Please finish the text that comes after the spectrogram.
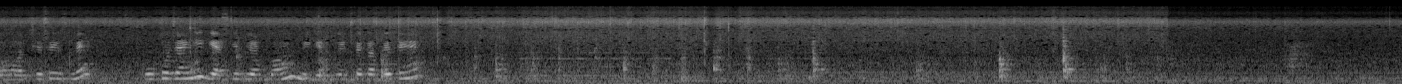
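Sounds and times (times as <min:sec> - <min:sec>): vegetables sizzling in oil: 0:00.0 - 0:14.0
wooden spatula scraping and tapping pan: 0:02.3 - 0:08.4.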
